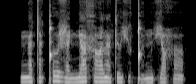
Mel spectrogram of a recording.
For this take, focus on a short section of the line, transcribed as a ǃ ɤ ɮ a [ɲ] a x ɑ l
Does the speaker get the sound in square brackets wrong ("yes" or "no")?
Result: no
